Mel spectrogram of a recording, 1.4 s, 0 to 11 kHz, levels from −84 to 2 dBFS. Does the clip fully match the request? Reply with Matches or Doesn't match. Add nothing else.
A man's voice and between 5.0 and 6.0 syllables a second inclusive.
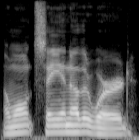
Matches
